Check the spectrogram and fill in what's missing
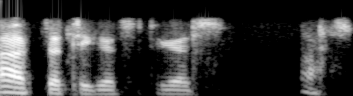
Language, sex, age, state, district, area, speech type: Bengali, male, 18-30, West Bengal, Kolkata, urban, conversation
